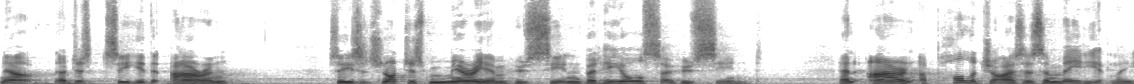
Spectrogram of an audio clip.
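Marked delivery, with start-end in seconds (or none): none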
